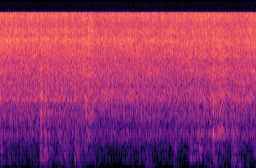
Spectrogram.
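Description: Fried chicken, marinated with lemon juice, salt and turmeric, hits a pan of hot oil and is stir-fried, giving a steady close sizzle with soft scraping stirring strokes and no talk.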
